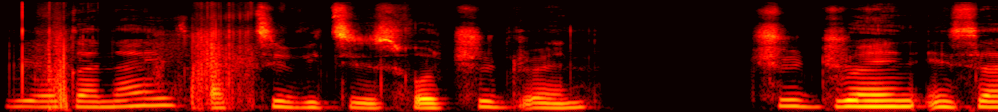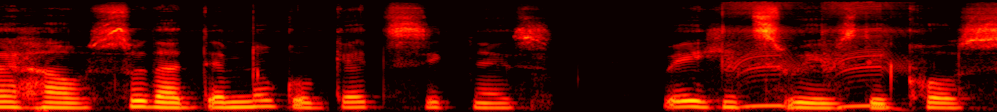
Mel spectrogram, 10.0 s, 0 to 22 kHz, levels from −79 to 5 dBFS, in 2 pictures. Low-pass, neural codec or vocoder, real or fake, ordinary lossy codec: none; none; real; none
